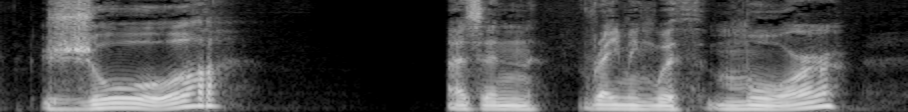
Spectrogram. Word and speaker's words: jour: What we need to try and make sure is that that second syllable sounds very much like jour. Jour. Watch the vowel sound that you make there.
